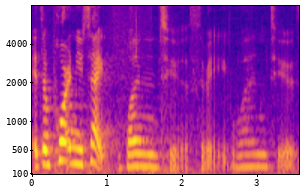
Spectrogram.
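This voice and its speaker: Fairly high pitch from a woman, with ordinary variation in her pitch. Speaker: photographer and workshop presenter. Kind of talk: live seminar presentation with demonstration. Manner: animated.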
